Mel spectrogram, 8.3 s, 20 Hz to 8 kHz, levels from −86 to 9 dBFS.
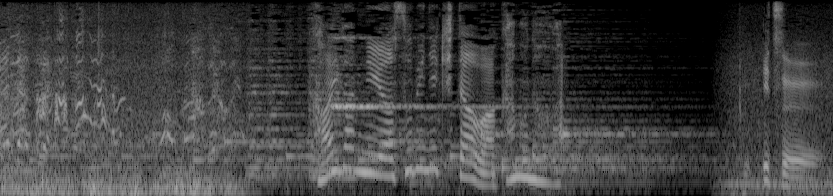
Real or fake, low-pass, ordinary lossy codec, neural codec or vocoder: real; none; none; none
